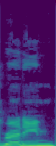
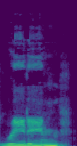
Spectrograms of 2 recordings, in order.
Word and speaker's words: Reading: small town in Massachusetts called reading that people like to pronounce reading because they think it's funny it's not um I if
